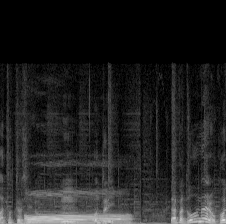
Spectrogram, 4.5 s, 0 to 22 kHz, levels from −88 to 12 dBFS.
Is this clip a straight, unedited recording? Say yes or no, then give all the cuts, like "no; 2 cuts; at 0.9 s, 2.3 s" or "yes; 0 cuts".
yes; 0 cuts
